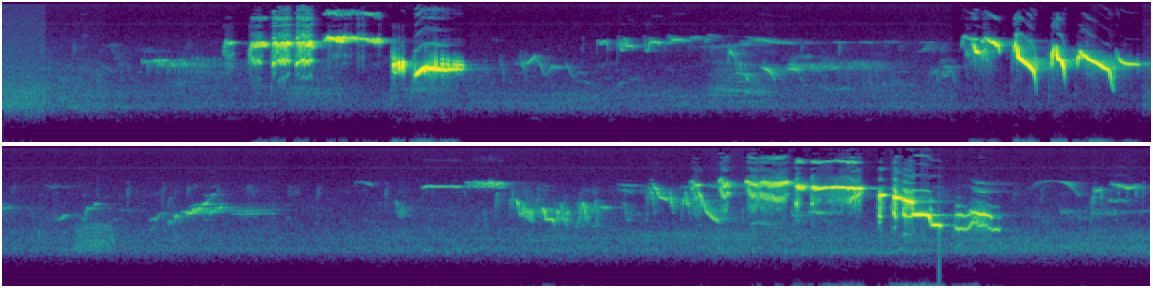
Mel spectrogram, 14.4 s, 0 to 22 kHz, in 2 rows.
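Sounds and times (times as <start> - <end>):
European robin Erithacus rubecula giving high thin warbled phrases: 1.6 - 2.9, 6.1 - 7.1, 11.5 - 13.4.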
